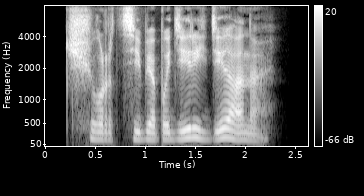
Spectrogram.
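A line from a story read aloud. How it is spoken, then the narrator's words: Growl. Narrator (Russian): рыкнул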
